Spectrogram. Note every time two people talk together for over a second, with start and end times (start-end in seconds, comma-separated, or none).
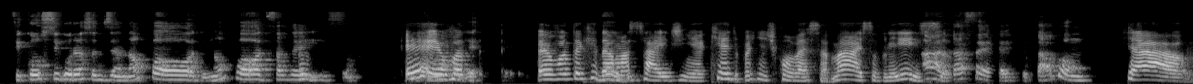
none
